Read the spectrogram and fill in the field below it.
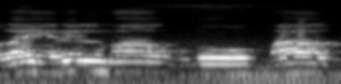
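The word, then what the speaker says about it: غَيْرِ الْمَغْضُوبِ: Maka belajar kalau tidak sesuai, contoh ghain, siratal ladzina an'amta 'alaihim ghairil maghdub, ghain, jangan ghairil maghdu. Atau saking ininya banget dia akhirnya ghain jadi hamzah, ghairil ma'du. Nah, ini nggak bisa.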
